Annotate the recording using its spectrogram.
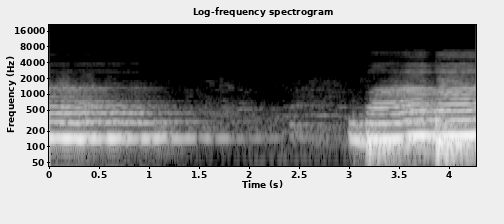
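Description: Unaccompanied male voice chanting a Shia noha (lament): a long held note fades away, a short pause follows, and the chant comes back loudly about three seconds in.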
